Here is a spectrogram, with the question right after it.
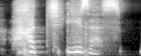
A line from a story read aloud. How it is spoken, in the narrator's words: John breathed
